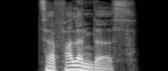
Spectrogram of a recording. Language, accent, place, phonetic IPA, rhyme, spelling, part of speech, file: German, Germany, Berlin, [t͡sɛɐ̯ˈfaləndəs], -aləndəs, zerfallendes, adjective, De-zerfallendes.ogg
- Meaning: strong/mixed nominative/accusative neuter singular of zerfallend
